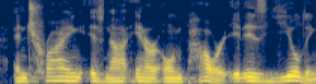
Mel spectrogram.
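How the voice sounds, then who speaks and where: A man speaks in an ordinary speaking voice at medium pitch and a fairly slow pace. The recording is very clean, with a silent background. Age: 40s. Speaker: pastor. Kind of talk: sermon.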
